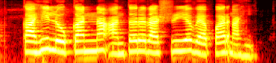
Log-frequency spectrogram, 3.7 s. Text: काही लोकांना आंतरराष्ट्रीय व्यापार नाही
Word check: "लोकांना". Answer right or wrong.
right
